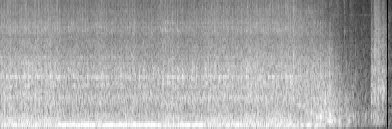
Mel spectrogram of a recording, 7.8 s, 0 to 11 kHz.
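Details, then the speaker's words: 2008 Harley-Davidson Road Glide V-twin after fuel filter replacement: even potato-potato lope near four beats a second, steady low drone, shuts off cleanly; normal idle, everything working. "so everything uh appears to be working correctly"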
